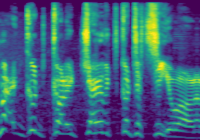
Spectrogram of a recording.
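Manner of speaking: high hearty shouted greeting; old-fashioned jolly hail to friends; jolly exclaiming figure. Acted. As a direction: bellow the greeting gladly. Character greeting loudly.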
